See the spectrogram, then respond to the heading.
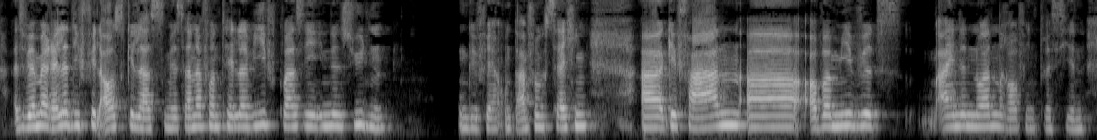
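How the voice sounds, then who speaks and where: A woman speaks with an Austrian accent at a fairly quick pace, her pitch medium and her intonation flat and monotone. The recording is very clean, with a silent background. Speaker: photographer. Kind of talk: interview.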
